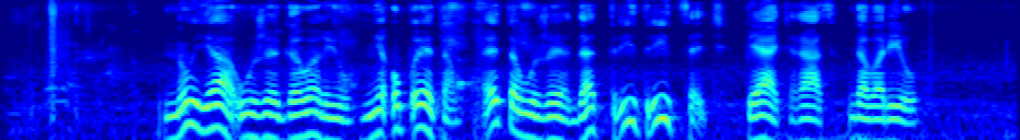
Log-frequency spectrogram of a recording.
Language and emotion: Russian, neutral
